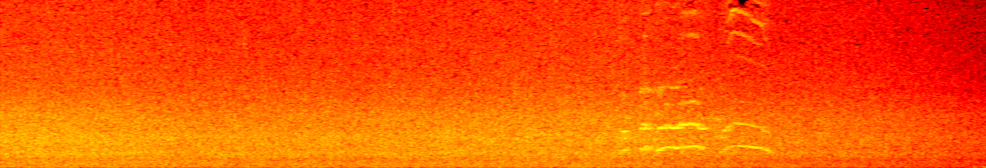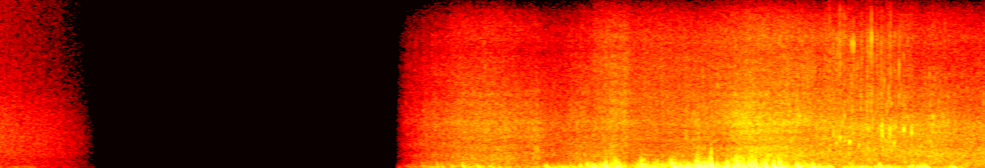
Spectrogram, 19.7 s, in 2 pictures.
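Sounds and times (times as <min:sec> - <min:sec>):
ocean: 0:00.0 - 0:10.2, 0:14.0 - 0:15.8, 0:17.1 - 0:19.7
rain: 0:00.0 - 0:10.5.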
